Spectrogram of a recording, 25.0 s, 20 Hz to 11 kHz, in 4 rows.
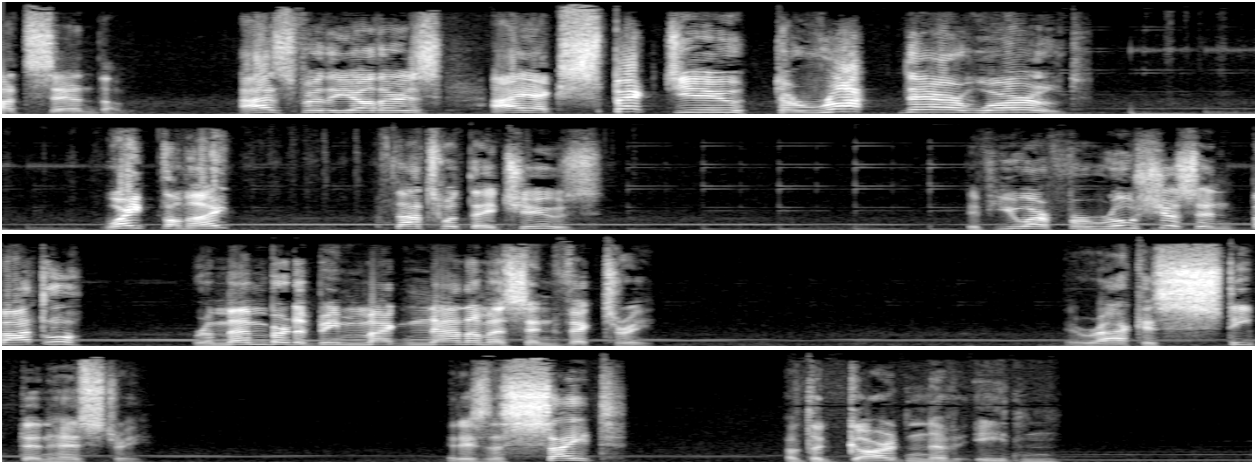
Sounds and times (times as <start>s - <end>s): Male speech, man speaking: 0.0s - 5.4s, 6.8s - 7.4s, 8.2s - 9.3s, 11.1s - 15.8s, 17.8s - 19.6s, 21.0s - 22.0s, 22.7s - 24.1s
Narration, monologue: 0.0s - 24.9s
Music: 4.7s - 25.0s.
